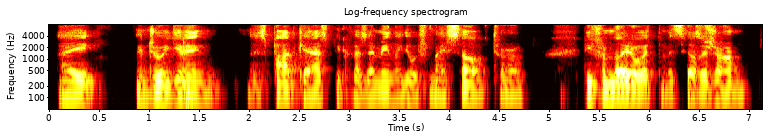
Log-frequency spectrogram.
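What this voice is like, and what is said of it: Hoarse, weakened voice. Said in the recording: “I apologize if my voice sounds off. ... For some reason, I lost my voice.”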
